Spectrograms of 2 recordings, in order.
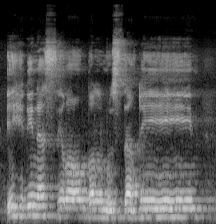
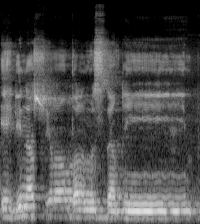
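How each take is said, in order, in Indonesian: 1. Kata siratal diawali dengan S biasa. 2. Kata siratal tidak diawali dengan S biasa. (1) "bacaan riwayat Kumbul dari Ibnu Katsir pakai sin" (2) "bacaan riwayat Hafs dari Asim"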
